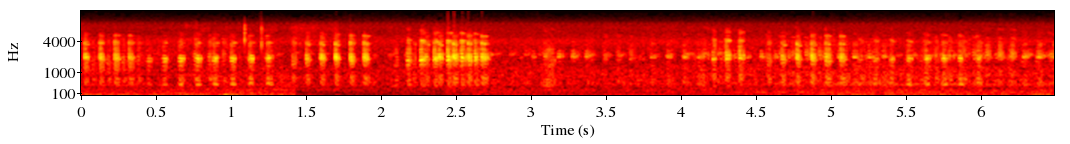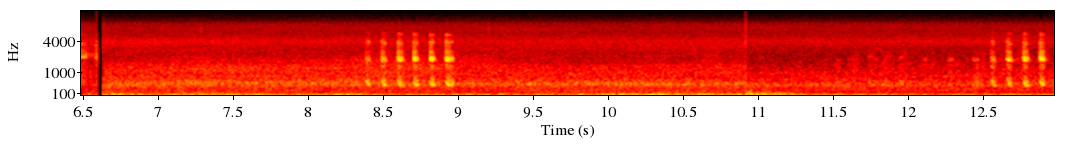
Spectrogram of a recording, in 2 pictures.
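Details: Frog chorus of pulsed, clicking croak bursts, loud in the first half, then fading under a steady low rumble with only a few scattered croak trains near the end.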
